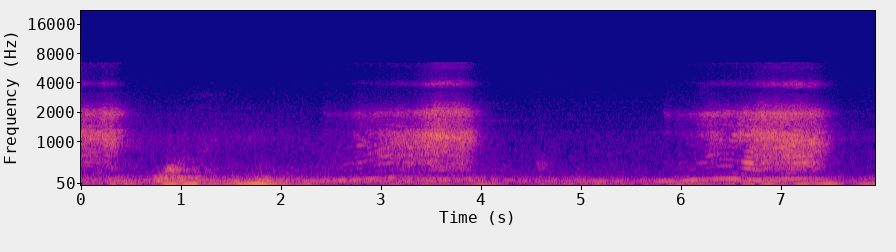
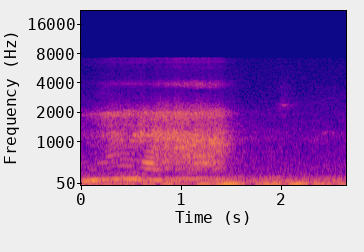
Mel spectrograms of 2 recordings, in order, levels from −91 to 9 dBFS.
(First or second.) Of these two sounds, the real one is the first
